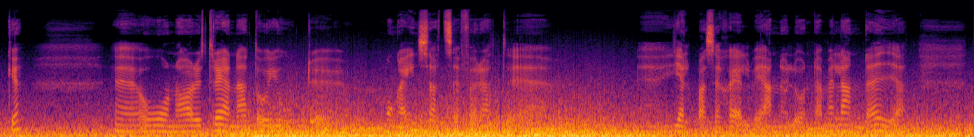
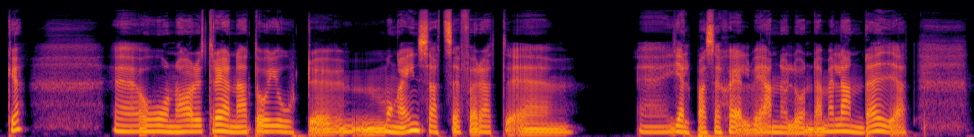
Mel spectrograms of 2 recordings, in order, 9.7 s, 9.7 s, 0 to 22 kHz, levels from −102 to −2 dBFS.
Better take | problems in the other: second | wind noise on the microphone; heavy; 2 dB below the speech

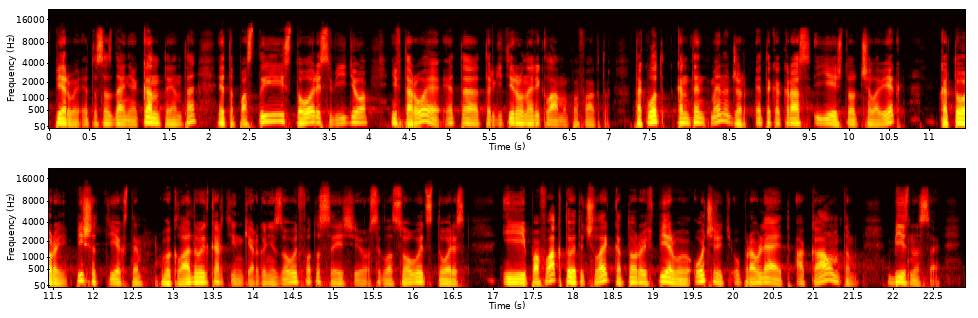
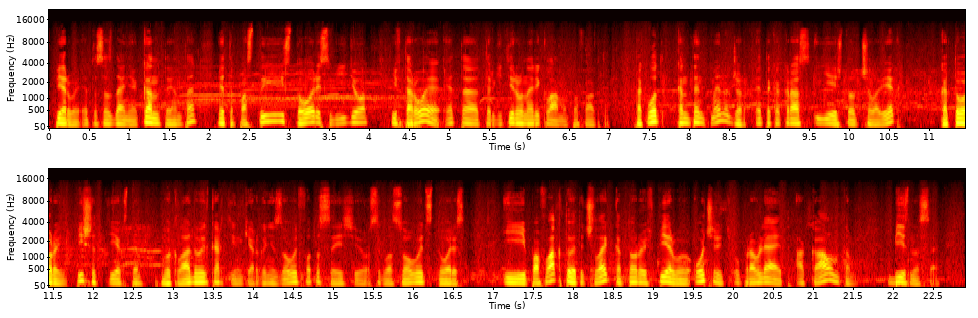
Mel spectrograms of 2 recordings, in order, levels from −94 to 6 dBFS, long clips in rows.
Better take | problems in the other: first | crowd noise; faint; throughout; 20 dB below the speech

